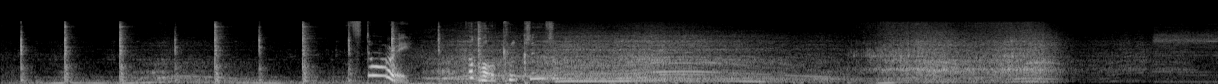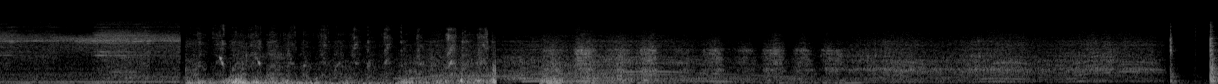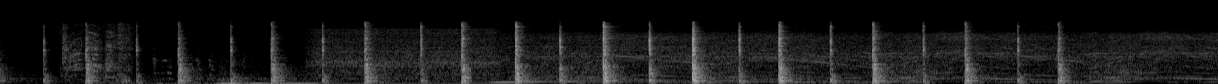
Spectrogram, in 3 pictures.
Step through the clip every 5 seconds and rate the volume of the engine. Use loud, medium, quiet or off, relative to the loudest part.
medium, loud, medium, quiet, quiet, quiet, quiet, quiet.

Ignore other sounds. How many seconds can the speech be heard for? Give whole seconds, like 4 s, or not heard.
2 s.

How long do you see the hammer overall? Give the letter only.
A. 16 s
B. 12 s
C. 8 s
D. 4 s
A.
